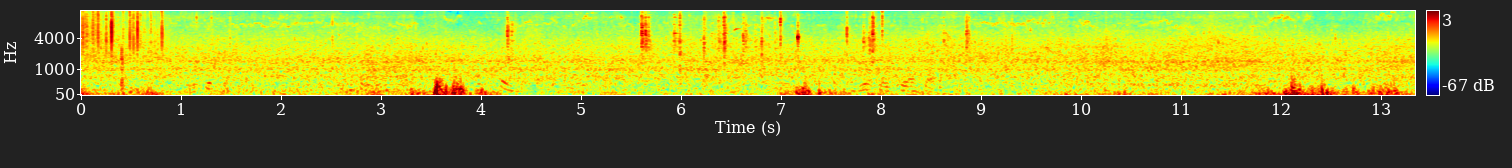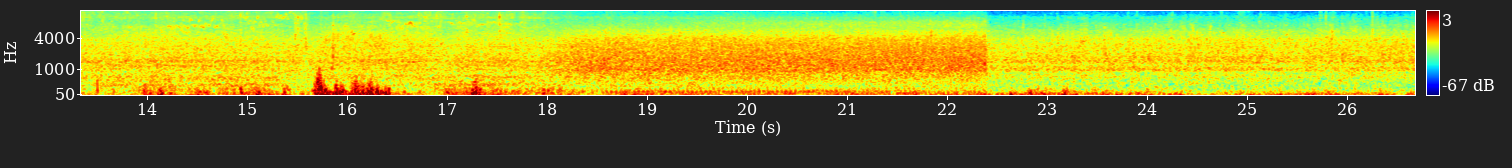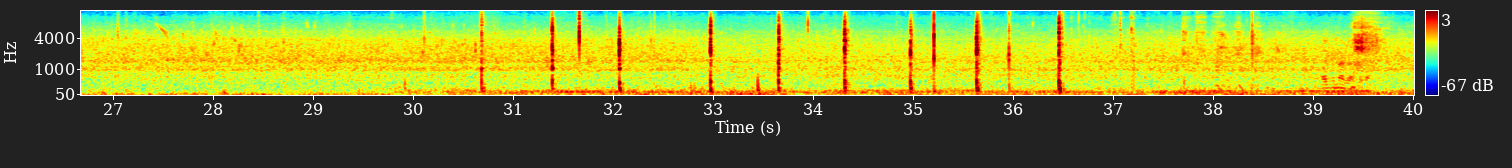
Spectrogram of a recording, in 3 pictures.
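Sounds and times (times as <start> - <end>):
low steady rumble: 14.0 - 40.0.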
